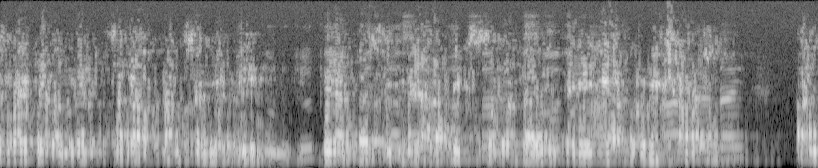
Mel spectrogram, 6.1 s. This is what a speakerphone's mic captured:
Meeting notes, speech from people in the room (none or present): present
